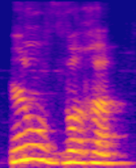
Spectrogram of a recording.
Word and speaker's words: Louvre: Para você fazer esse R, eu recomendo que você pegue um copo d'água e você gargareje. É esse músculo que vai trabalhar na hora de você pronunciar o R francês. Depois você vai gargarejar sem a água e depois você vai trazer para a nossa palavra Louvre.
